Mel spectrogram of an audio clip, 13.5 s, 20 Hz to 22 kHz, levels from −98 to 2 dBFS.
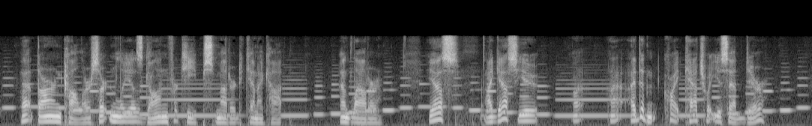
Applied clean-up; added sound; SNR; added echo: none; Wind instrument, woodwind instrument; 10 dB; none.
